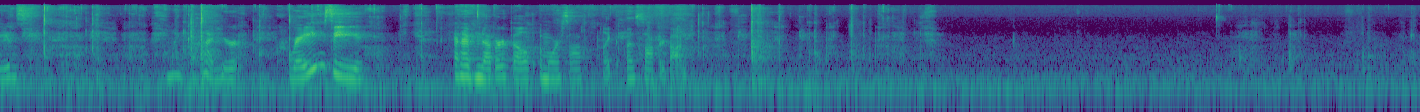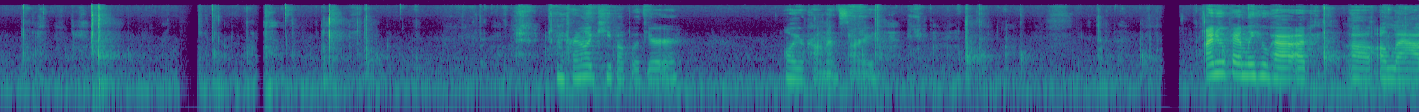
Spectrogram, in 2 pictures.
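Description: A dog gnaws and chews on a hard bone close by.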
